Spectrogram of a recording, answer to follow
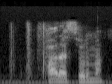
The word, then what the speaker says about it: Parashurama: of the god Vishnu, Parasurama, or how do I pronounce that correctly? Parashurama? That he was this ancient. Say that again. Parasurma. Okay.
